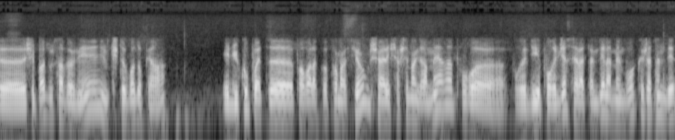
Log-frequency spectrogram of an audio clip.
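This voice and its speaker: The speaker's intonation is lively. The pace is fairly quick. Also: man, medium pitch for a man. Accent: southern French. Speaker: caller. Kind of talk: testimony. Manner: halting.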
